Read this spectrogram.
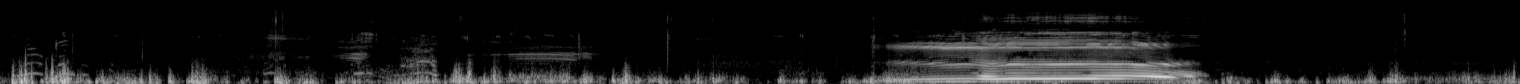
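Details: Irish field cattle: several seconds of human chatter, then a strong, held moo of about three seconds that wavers slightly before fading into more talking.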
